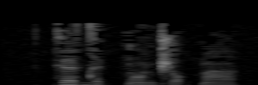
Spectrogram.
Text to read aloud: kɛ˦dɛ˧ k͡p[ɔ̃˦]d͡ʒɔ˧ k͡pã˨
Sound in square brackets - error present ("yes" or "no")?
yes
